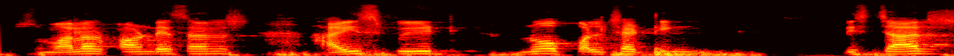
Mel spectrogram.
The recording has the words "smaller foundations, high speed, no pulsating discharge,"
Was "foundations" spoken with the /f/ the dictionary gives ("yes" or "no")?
no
